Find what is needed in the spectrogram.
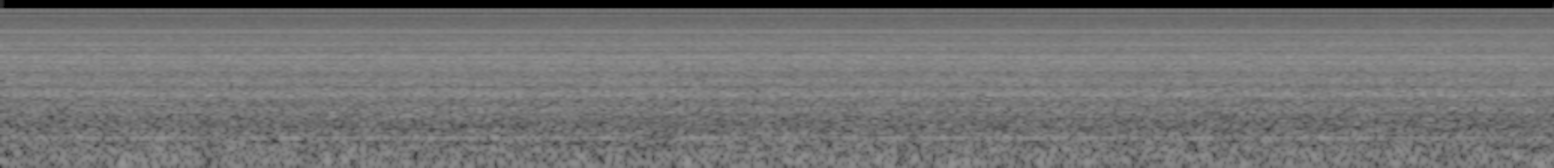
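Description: Faint steady hiss of room tone and recording noise, even throughout, with no distinct sounds.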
